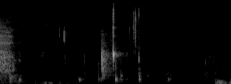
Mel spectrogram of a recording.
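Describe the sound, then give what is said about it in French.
Someone sipping a cup of coffee, heard as a few soft slurps and small mouth clicks spread across quiet gaps, faint and with no talking. “Je vais boire mon café.”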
